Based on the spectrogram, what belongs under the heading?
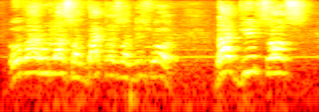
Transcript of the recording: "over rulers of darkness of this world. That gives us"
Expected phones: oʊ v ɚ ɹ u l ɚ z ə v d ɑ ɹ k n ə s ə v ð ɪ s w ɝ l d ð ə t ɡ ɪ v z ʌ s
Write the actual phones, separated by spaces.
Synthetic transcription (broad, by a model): oʊ v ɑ ɹ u l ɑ s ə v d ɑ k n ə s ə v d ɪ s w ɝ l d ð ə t ɡ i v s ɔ s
